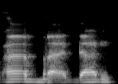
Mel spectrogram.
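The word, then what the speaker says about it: أَبَدًا: Qalqalah jelas. Ada. Abadan. Ada. Ya, dibaca jelas.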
